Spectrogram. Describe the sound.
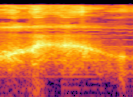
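A voice reading the picture book The Little Island by Margaret Wise Brown makes a long, breathy whooshing sound imitating wind blowing around a small island in the sea, its pitch rising and falling in a smooth swell for nearly two seconds, with no words spoken.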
